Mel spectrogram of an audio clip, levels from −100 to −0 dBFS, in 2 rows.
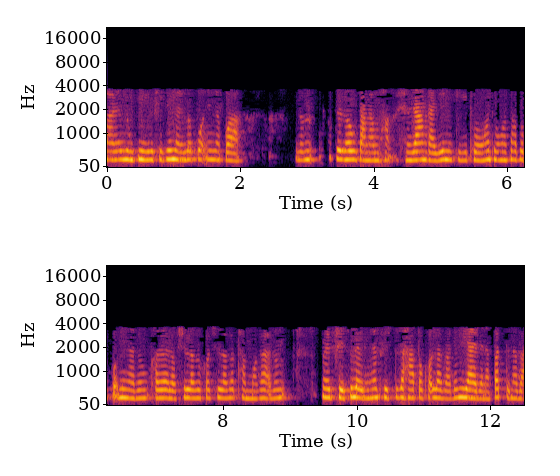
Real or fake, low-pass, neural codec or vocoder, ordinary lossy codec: real; 3.6 kHz; none; MP3, 16 kbps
